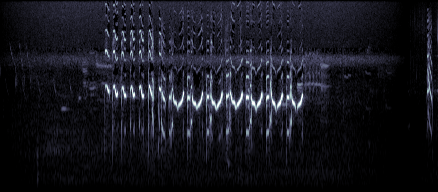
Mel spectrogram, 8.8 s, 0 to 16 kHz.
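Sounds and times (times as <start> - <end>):
Greater yellowlegs calling whistled and sharp repeated notes: 1.1 - 7.4.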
